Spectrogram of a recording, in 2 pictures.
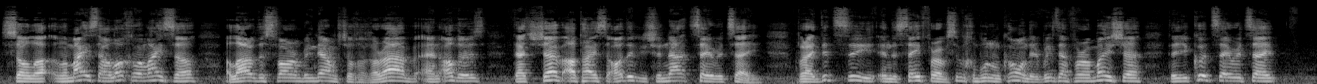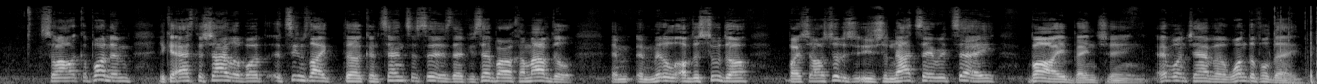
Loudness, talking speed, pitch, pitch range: -20 LUFS, 185 wpm, 150 Hz, 135-170 Hz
